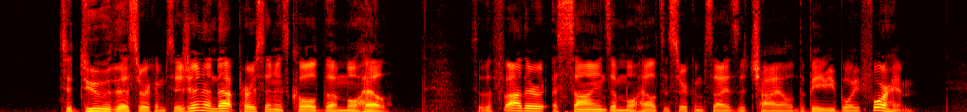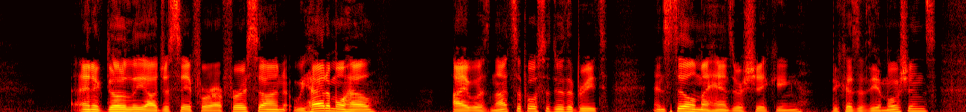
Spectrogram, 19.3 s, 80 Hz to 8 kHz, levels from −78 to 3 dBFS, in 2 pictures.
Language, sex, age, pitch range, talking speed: English, male, 20-39, 110-135 Hz, 175 wpm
